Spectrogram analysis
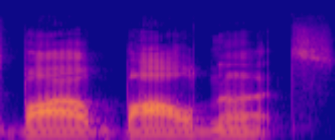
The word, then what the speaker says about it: boiled: Bald nuts is how you say it.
